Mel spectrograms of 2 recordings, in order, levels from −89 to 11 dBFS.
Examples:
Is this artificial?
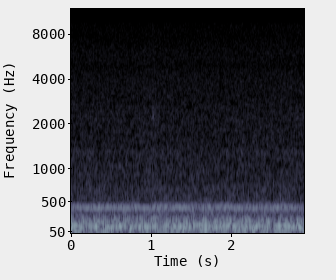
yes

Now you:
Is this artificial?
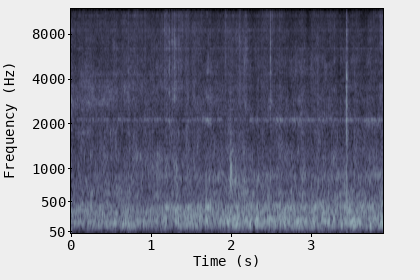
yes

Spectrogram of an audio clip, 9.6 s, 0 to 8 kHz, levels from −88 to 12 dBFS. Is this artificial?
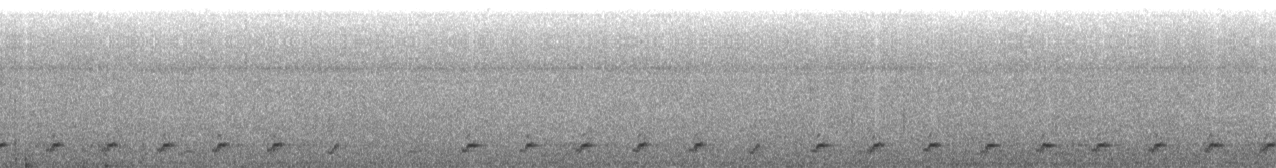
no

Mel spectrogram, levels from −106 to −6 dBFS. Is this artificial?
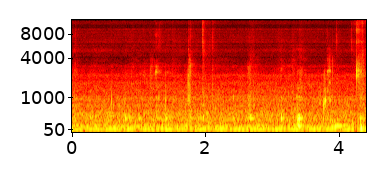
yes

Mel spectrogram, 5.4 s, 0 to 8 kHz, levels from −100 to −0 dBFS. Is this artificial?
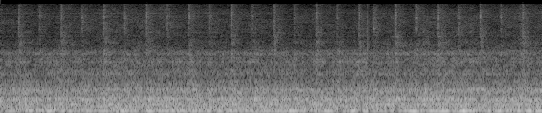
no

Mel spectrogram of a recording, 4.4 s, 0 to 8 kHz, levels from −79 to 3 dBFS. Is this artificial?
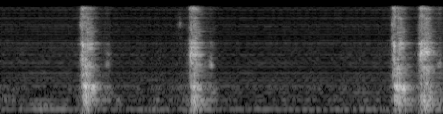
yes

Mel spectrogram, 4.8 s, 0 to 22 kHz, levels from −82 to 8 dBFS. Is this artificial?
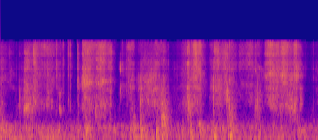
yes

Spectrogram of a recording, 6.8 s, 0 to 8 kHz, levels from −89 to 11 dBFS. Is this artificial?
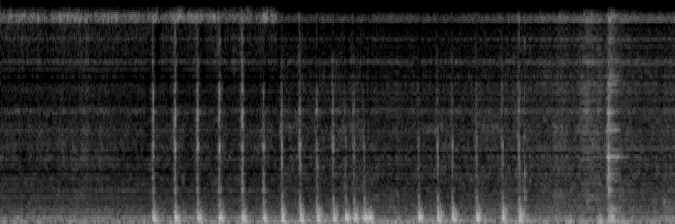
yes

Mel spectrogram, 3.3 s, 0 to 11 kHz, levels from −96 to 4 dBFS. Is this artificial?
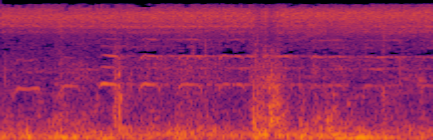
no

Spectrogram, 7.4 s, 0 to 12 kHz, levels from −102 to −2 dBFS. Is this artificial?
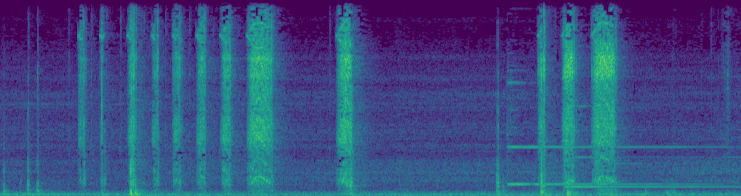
no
